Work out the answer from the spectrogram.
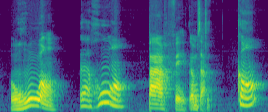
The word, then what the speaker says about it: Rouen: Et la troisième, Rouen. Presque. Il faut bien séparer les syllabes. Rouen.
